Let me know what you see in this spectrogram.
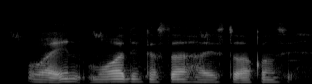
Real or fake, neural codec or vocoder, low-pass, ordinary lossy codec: real; none; 7.2 kHz; none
